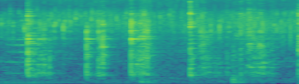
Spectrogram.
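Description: Hilsa fish fries in oil in a village kitchen, with a crackling, spitting sizzle and several sharp pops and scrapes as pieces are lifted out of the pan.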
